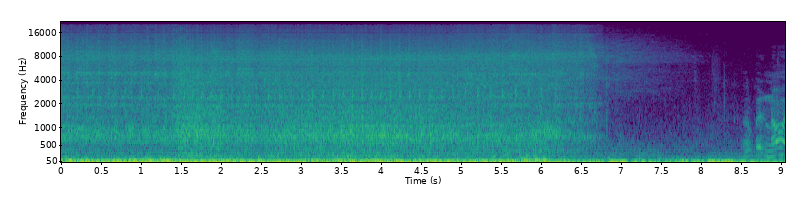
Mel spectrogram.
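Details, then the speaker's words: 1975 Ford F-350, ex-Seattle Fire Department, not run in about 20 years, just fired on fuel poured into the float bowl: rough running with a light quick tick, suspected valvetrain noise from long storage, then dies. "yeah here's some like valve frame noise huh"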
